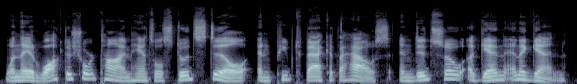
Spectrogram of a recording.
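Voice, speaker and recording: A man narrating a classic fairy tale in a steady, clear storybook reading. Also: mid-range voice, moderate pace, no echo, studio quality. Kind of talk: fairy tale read-aloud.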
